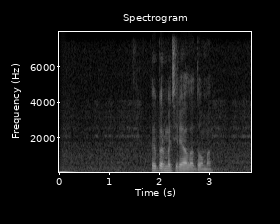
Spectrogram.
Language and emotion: Russian, neutral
